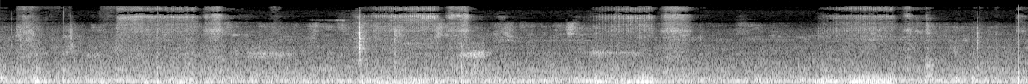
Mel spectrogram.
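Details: Kome, a French Bulldog asleep in a spot it insists on using as a pillow, gives continuous deep, throaty snoring with rhythmic rasping breaths and faint snorts, plus a few small clicks.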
